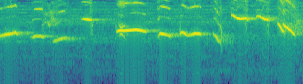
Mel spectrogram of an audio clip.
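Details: Kacer, the Oriental magpie-robin, singing poci-style phrases meant to stimulate captive wild-caught birds; a string of clear whistles, some level, some sliding down, punctuated by quick high twisted notes.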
